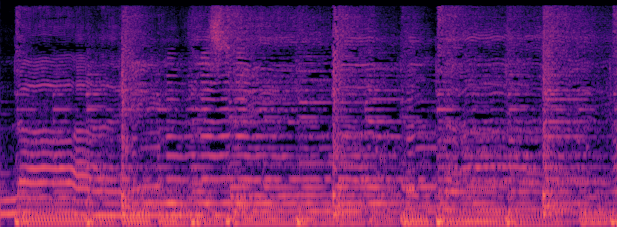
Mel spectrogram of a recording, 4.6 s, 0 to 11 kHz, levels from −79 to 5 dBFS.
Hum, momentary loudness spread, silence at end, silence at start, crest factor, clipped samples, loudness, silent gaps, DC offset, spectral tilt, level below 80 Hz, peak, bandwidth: none; 3 LU; 0 s; 0 s; 14 dB; under 0.1%; -24 LUFS; none; under 0.1%; -5 dB/octave; -30 dBFS; -8 dBFS; 10.5 kHz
